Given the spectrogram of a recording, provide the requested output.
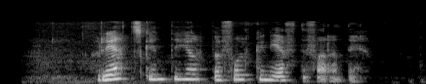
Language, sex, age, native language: Icelandic, female, 50-59, Danish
